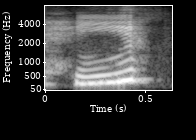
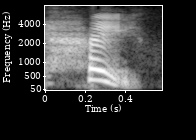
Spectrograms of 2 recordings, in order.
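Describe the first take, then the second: First: The vowel is a long ee sound. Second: The vowel is an ay diphthong. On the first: The speaker calls it wrong. "You don't say heath" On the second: The speaker calls it right. "you say hayth"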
